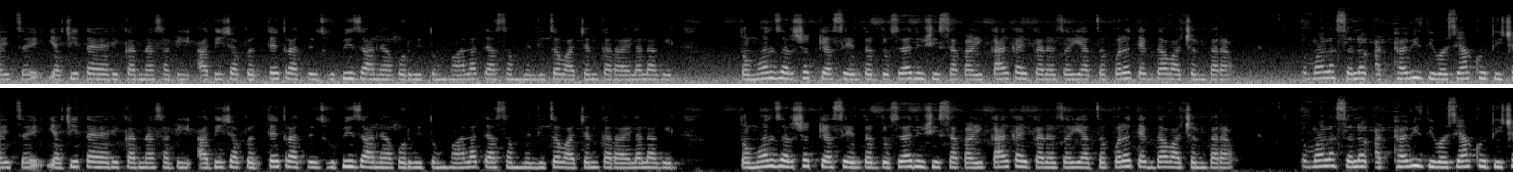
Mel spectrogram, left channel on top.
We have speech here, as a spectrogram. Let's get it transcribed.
याची तयारी करण्यासाठी आधीच्या प्रत्येक रात्री झोपी जाण्यापूर्वी तुम्हाला त्यासंबंधीचं वाचन करायला लागेल. तुम्हाला जर शक्य असेल तर दुसऱ्या दिवशी सकाळी काय काय करायचं याचं परत एकदा वाचन करा. तुम्हाला सलग 28 दिवस या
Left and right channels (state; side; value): noise; left; rumble, 6 dB below the sound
